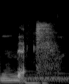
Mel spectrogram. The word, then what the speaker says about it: Mx.: It's pronounced mix, MX.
